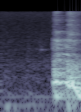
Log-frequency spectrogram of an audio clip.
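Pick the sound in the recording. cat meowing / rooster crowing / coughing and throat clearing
coughing and throat clearing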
